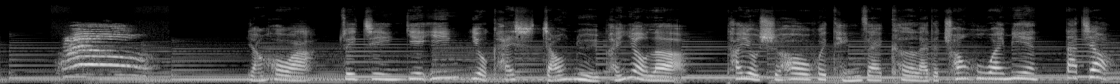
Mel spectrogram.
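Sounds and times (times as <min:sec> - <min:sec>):
cat meowing: 0:00.6 - 0:01.7
speech: 0:02.5 - 0:11.2.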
